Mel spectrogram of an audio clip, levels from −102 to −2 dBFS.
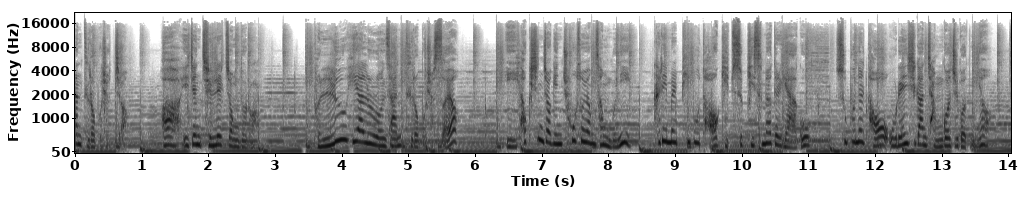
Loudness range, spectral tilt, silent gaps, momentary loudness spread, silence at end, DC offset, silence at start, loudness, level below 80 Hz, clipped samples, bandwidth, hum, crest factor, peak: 2 LU; -5 dB/octave; none; 10 LU; 0 s; under 0.1%; 0 s; -17 LUFS; -28 dBFS; under 0.1%; 19 kHz; none; 14 dB; -2 dBFS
